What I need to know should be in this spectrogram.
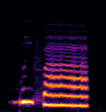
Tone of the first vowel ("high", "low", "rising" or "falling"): high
